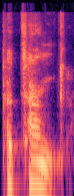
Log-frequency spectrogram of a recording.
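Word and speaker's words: pétanque: And it's Dan says it's pronounced Petanque. Oh yeah, I see that now. Petanque, yeah. Okay. I know words. Yeah, it's not how it's spelled at all, but that's the French for you, isn't it?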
